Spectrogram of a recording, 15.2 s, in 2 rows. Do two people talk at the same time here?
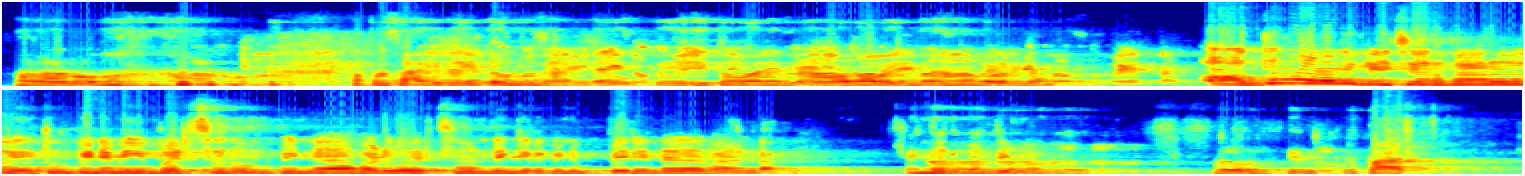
Yes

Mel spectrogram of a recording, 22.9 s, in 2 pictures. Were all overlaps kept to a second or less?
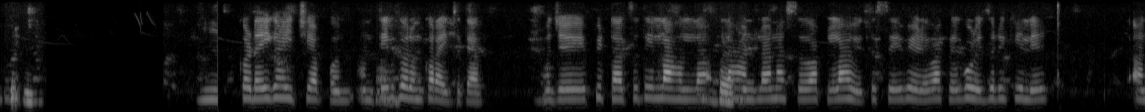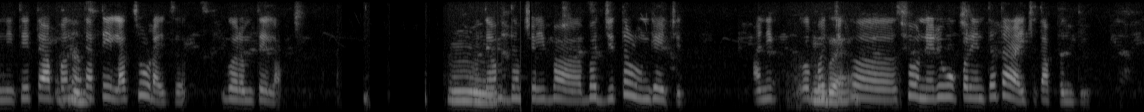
Yes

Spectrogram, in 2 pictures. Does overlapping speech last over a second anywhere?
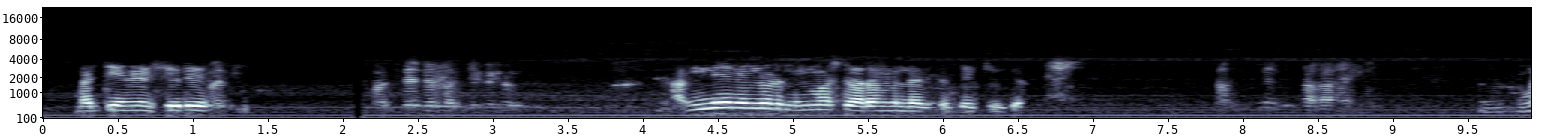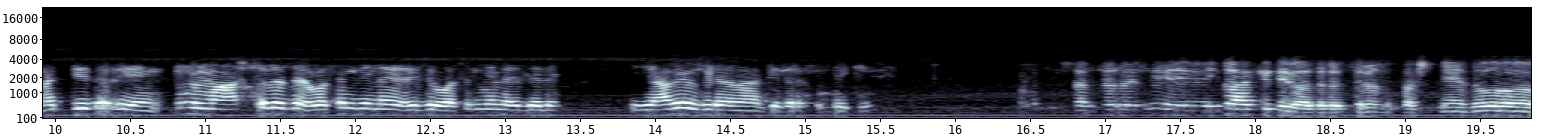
No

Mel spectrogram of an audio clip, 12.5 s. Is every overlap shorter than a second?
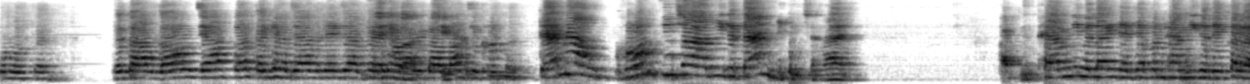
No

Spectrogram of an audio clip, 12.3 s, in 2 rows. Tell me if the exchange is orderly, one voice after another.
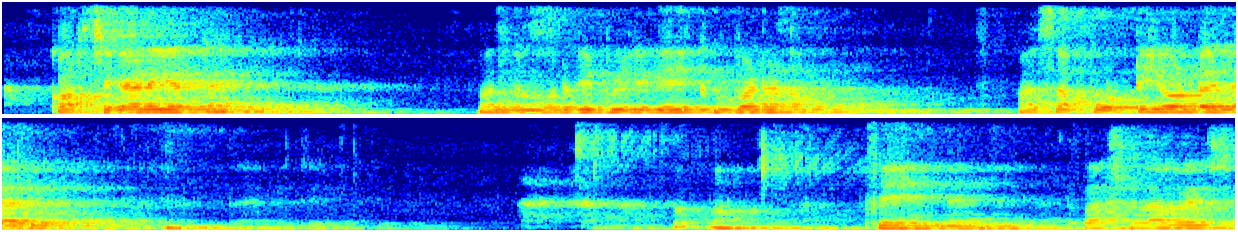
Yes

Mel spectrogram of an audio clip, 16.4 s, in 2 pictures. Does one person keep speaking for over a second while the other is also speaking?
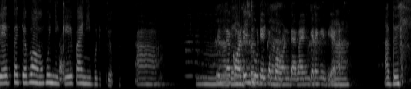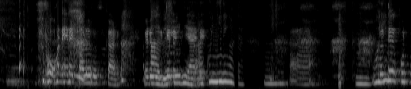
Yes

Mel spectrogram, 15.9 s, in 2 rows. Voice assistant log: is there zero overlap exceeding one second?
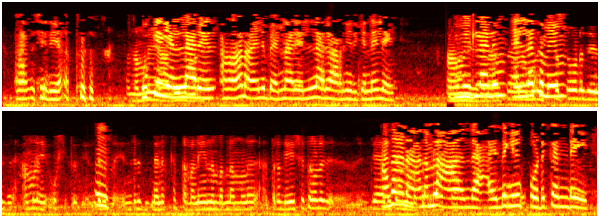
No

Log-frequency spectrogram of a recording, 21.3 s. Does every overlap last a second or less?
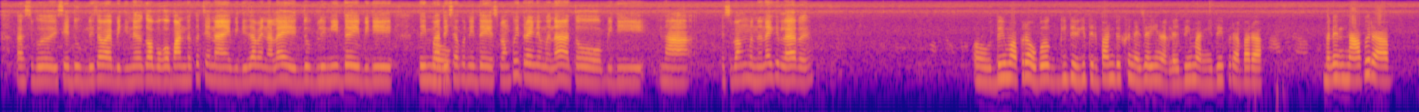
Yes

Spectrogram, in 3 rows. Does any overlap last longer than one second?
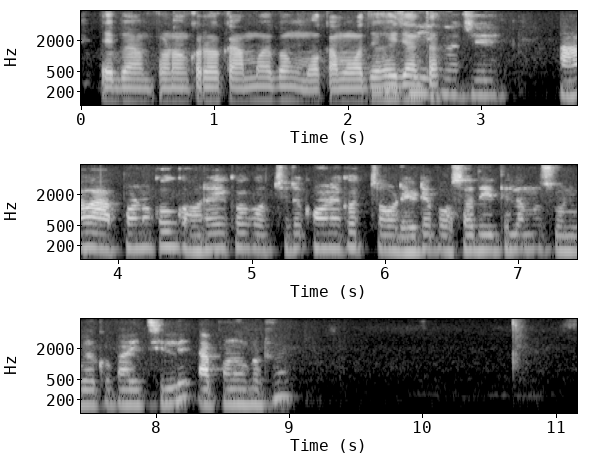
No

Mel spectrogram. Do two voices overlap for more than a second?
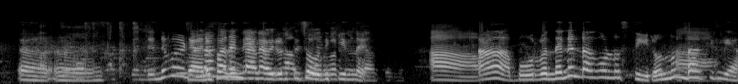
Yes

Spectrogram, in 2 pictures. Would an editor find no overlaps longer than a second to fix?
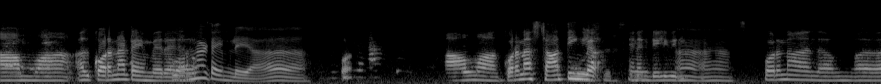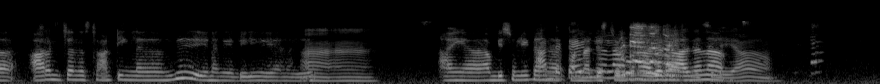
No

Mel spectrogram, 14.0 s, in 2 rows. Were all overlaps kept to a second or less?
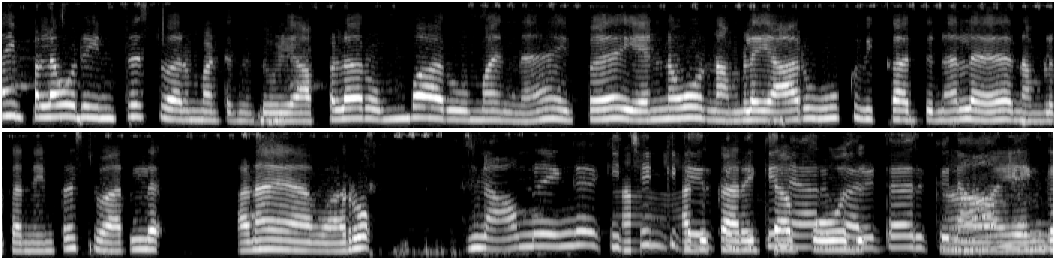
No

